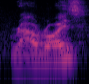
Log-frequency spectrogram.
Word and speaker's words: Rao Royce: NOC a program with Rao Royce Rao Royce yeah rhymes with that you need oh no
